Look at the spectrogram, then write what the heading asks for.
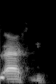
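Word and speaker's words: ישוע: Hebrew his name is Ashley the person that everybody worshiping as Jesus is Ashley yeah that's how you pronounce it cuz the letter as you know in Hebrew there is no letter j the letter that they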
